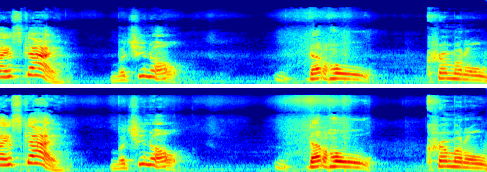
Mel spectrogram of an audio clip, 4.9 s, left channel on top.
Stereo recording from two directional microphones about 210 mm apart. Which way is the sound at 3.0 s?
20° right (ahead or behind).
